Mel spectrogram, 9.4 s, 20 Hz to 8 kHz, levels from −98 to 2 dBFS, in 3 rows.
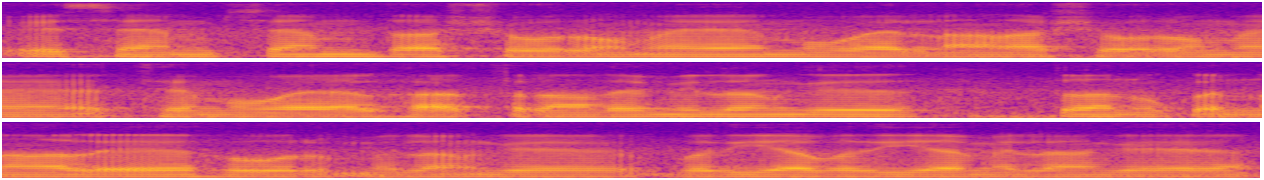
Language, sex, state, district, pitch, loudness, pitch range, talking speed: Punjabi, male, Punjab, Kapurthala, 110 Hz, -18 LUFS, 105-110 Hz, 145 wpm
